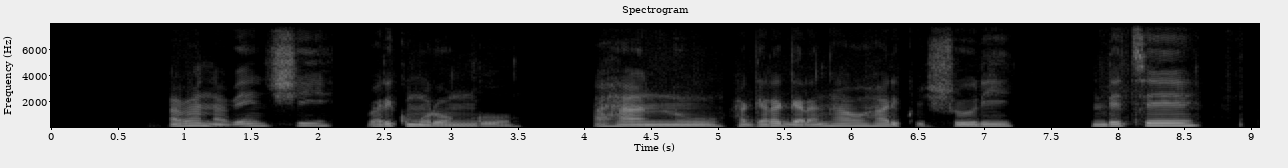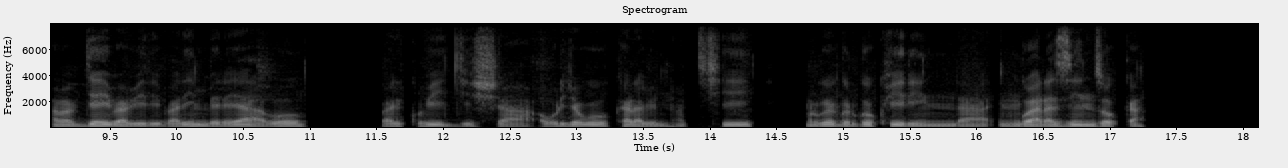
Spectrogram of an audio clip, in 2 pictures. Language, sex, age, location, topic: Kinyarwanda, male, 36-49, Kigali, education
